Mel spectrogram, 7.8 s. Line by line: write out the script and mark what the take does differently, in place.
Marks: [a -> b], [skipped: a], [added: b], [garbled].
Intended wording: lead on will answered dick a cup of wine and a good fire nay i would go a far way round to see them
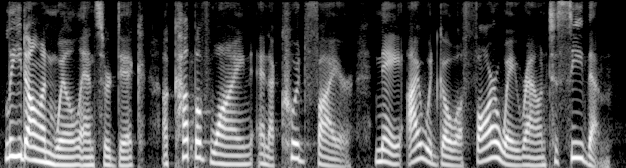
lead on will answered dick a cup of wine and a [good -> could] fire nay i would go a far way round to see them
